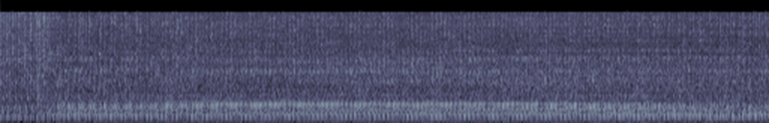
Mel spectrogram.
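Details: Riding mower after safety-switch bypass and push-start button install, blade clutch not yet connected: loud open-exhaust rumble settling into a steady, evenly firing idle without stumbles, a healthy normal idle.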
